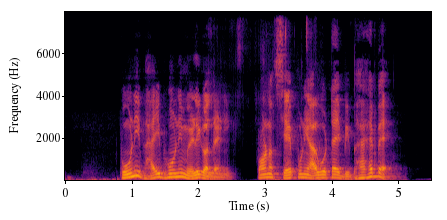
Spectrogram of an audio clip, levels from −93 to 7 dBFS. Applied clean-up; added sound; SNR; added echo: neural mask model Resemble Enhance denoiser.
